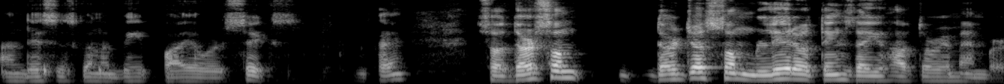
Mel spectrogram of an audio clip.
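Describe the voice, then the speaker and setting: The delivery moves at a moderate pace with ordinary pitch variation. It is a normal speaking voice. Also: man, quiet background. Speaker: math teacher. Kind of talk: tutorial.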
